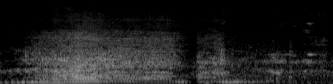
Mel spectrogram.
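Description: A nearby motorcycle engine roars loudly as it revs, dips for a moment, then picks back up with a lower, rougher growl.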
